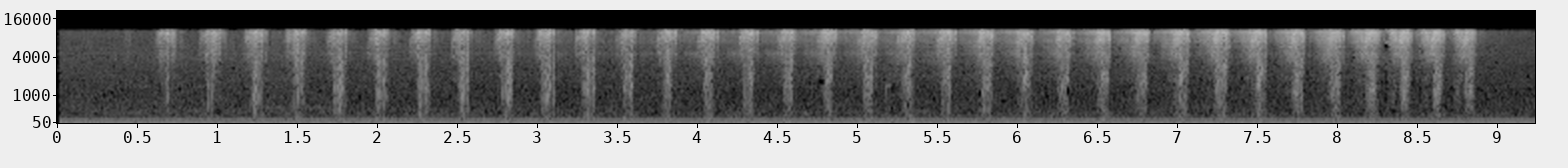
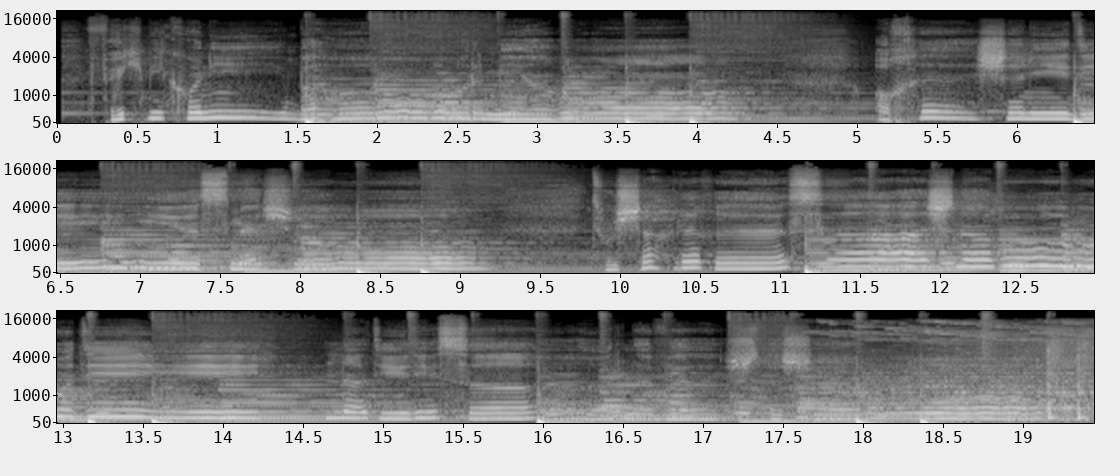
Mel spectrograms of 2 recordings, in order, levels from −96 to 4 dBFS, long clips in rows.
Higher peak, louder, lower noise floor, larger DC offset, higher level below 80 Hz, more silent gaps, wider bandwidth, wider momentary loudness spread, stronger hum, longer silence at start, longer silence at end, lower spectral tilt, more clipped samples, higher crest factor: second, -6 dBFS vs -2 dBFS; about the same, -22 LUFS vs -21 LUFS; first, -47 dBFS vs -40 dBFS; neither; second, -54 dBFS vs -26 dBFS; neither; second, 11 kHz vs over 20 kHz; second, 8 LU vs 11 LU; neither; about the same, 0 s vs 0.05 s; first, 0.25 s vs 0 s; second, 2.5 dB/octave vs -5.5 dB/octave; neither; about the same, 20 dB vs 18 dB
